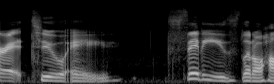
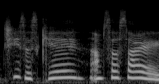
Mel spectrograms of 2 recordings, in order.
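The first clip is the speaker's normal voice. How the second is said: put-on high, soft aside to a kid; lightly acted sheepish sorry; mock apology; 6 semitones higher, 7 dB quieter than usual. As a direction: apologize small and high, under your breath.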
